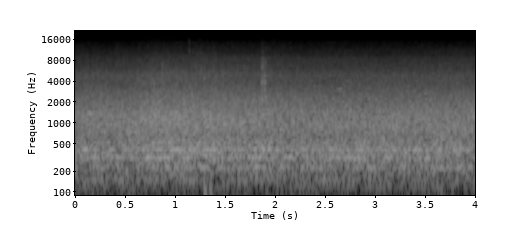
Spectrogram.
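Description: Steady, even outdoor background hiss of a golf course at a quiet moment, with no distinct events apart from a faint tick about two seconds in.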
